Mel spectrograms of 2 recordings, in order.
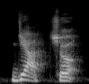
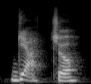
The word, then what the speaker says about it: ghiaccio: Ghiaccio, ice. Ghiaccio, ice. Be careful because if you don't pronounce G as a hard sound like G, it would be ghiaccio, that it's a verb and means lie down.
